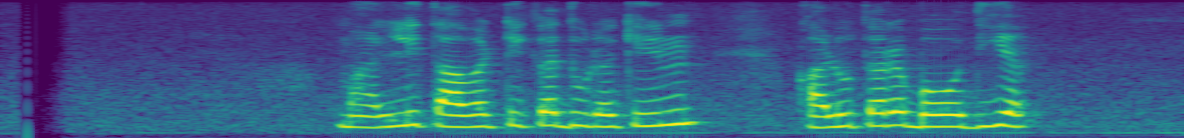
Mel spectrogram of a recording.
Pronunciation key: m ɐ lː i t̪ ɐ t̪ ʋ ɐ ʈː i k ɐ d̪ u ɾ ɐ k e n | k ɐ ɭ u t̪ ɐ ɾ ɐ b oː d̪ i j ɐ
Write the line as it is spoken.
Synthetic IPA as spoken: m ɐ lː i t̪ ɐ ʋ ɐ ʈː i k ɐ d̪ u ɾ ɐ k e n | k ɐ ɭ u t̪ ɐ ɾ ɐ b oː d̪ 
